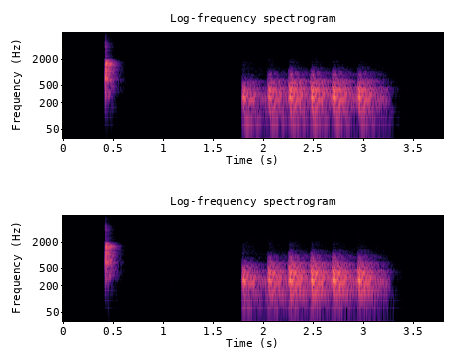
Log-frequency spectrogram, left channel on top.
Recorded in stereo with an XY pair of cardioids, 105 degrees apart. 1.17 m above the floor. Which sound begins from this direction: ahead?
Knocking, at 1.8 s.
